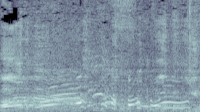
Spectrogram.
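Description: Audience voices overlapping: several people calling out and chattering at once, with rising and falling pitch.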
